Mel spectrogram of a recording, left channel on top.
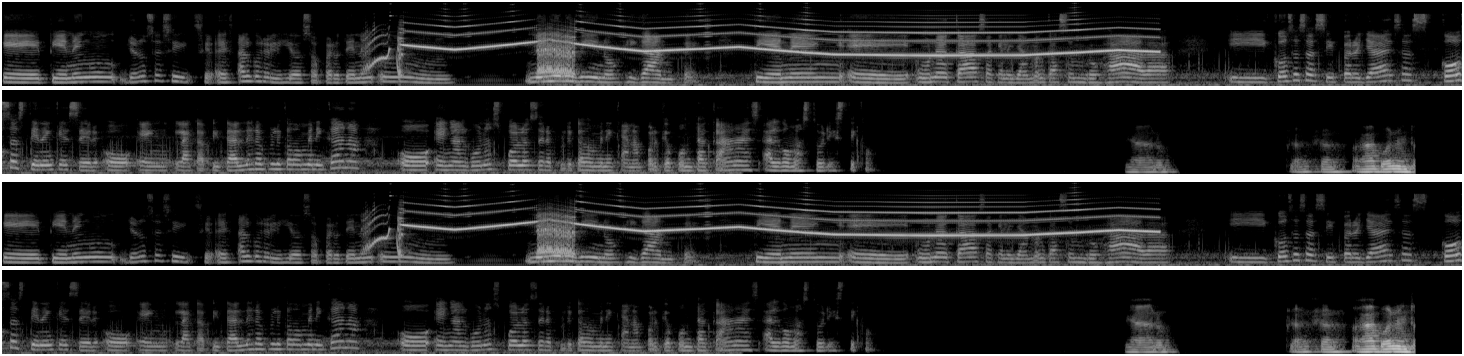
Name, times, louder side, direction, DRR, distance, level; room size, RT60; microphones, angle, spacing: voice 1, 0.0-4.5 5.2-11.9 12.3-23.3, left 3 dB, 25° left, 0.9 m, -32 dB
Animal, 3.6-11.6, left 1 dB, 5° left, 0.5 m, -20 dB
sound 1, 5.4-22.0, left 2 dB, 70° left, 1.4 m, -46 dB
voice 2, 25.8-26.3 27.5-28.7, right 3 dB, 75° right, 0.8 m, -24 dB
head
